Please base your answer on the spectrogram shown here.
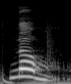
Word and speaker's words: numb: লিম, N-U-M-B, নাম, এখানেও একই ব্যাপার, বিটা উচ্চারণ হচ্ছে না।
